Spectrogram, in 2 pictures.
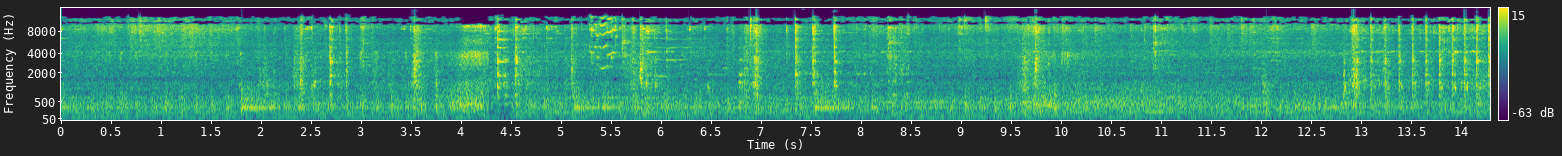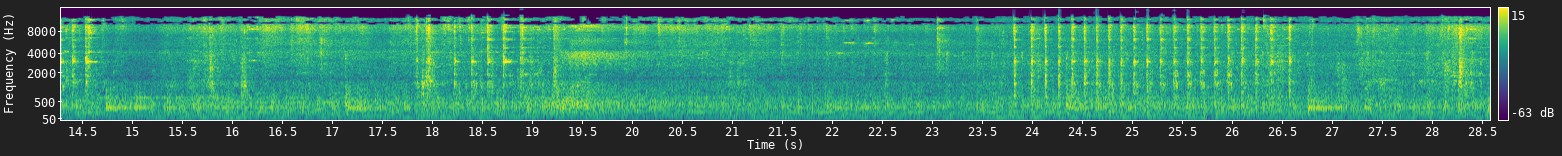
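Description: Concrete and rubble crash and clatter as an excavator tears at a building.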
